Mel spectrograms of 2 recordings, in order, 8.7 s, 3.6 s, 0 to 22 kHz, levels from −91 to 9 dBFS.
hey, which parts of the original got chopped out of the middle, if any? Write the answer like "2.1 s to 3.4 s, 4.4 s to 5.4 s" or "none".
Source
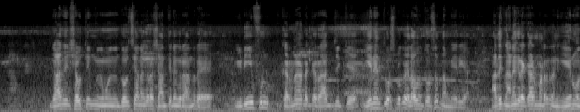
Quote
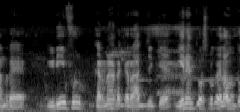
none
